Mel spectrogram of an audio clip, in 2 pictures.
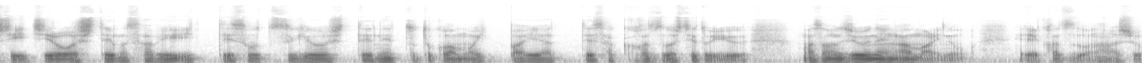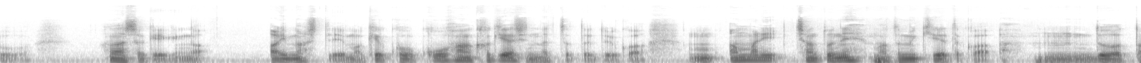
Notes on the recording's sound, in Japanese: ボイスメモです。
